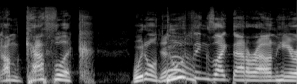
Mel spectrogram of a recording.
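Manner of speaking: play-acted mad, angry, deadly serious outburst. Retelling what a man at the cab stand said: imitating an angry man. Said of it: "all mad".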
